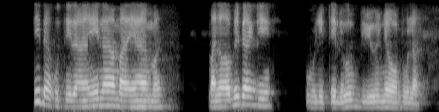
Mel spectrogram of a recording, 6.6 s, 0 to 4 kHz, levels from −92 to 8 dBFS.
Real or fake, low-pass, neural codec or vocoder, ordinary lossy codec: fake; 3.6 kHz; codec, 16 kHz in and 24 kHz out, 1.1 kbps, FireRedTTS-2 codec; none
